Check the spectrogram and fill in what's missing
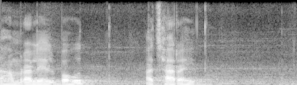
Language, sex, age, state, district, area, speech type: Maithili, male, 45-60, Bihar, Sitamarhi, rural, spontaneous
